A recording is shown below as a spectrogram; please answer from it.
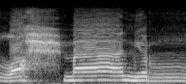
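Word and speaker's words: الرحمن: সো তাসদিদের সাথে যেহেতু ফাতহা আছে, র মোটা। নির র, নির র এটা ভুল। নির করে অর্ধেক পাতলা, তারপরে র দিয়ে ভারী, এটা করা যাবে না।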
